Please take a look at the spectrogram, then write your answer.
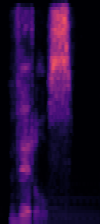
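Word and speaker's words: victuals: Viddles.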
